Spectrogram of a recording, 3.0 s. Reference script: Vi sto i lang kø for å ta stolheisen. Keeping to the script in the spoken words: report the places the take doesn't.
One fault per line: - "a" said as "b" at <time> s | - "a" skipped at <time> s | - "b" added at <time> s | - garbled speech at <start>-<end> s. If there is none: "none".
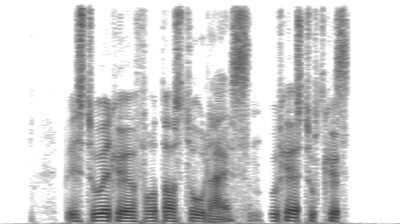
- "lang" skipped at 0.8 s
- garbled speech at 2.0-2.6 s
